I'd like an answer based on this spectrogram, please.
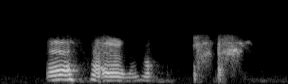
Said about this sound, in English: prayer warriors, you hear that? She's got a cough, prayer warriors.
